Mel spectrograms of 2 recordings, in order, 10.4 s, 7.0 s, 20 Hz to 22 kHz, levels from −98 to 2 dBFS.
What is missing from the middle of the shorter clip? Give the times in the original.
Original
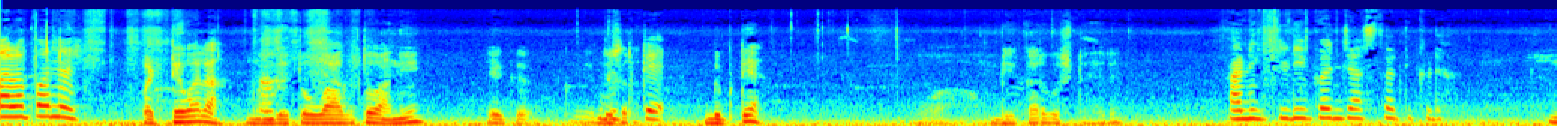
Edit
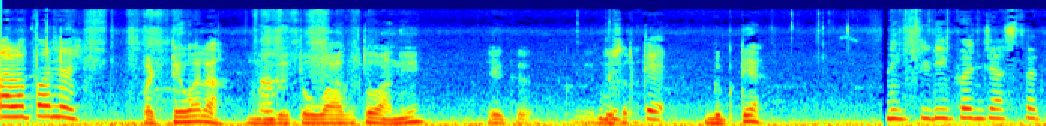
5.9 s to 8.3 s

